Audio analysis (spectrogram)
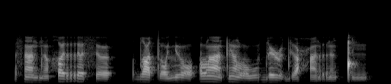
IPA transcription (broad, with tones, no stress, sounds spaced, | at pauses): s ã˦ d ə̃˨˦ χ ə˦ r ə˥˨ s œ˨ | dˤ ɘ˥˨ t ɔ˨˦ lʲ ɔ˥˨ | lˠ ã˥˨ t ĩ˥˨ lˠ u˨˦ d ɘ˦ ɭ ʏ˨ d ɘ˨ ħ ã˨ r ə̃˨˦ ǃ ĩ˨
